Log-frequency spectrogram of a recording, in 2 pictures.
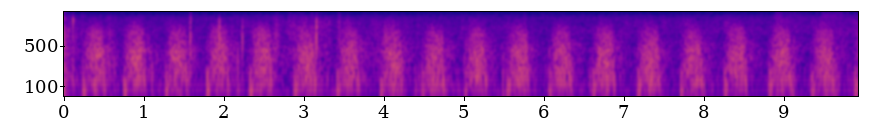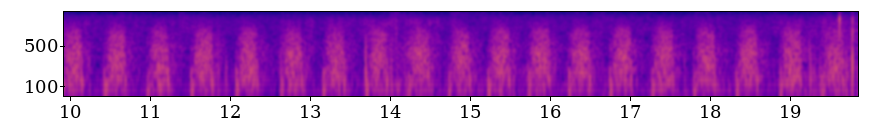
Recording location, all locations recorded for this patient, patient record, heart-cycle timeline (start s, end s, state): pulmonary valve (PV)
aortic valve (AV)+pulmonary valve (PV)+tricuspid valve (TV)+mitral valve (MV)
#Age: Child
#Sex: Female
#Height: 84.0 cm
#Weight: 10.9 kg
#Pregnancy status: False
#Murmur: Present
#Murmur locations: aortic valve (AV)+mitral valve (MV)+pulmonary valve (PV)+tricuspid valve (TV)
#Most audible location: aortic valve (AV)
#Systolic murmur timing: Holosystolic
#Systolic murmur shape: Diamond
#Systolic murmur grading: III/VI or higher
#Systolic murmur pitch: High
#Systolic murmur quality: Harsh
#Diastolic murmur timing: nan
#Diastolic murmur shape: nan
#Diastolic murmur grading: nan
#Diastolic murmur pitch: nan
#Diastolic murmur quality: nan
#Outcome: Abnormal
#Campaign: 2015 screening campaign
0.00	0.18	unannotated
0.18	0.30	S1
0.30	0.43	systole
0.43	0.54	S2
0.54	0.70	diastole
0.70	0.79	S1
0.79	0.94	systole
0.94	1.04	S2
1.04	1.22	diastole
1.22	1.34	S1
1.34	1.48	systole
1.48	1.59	S2
1.59	1.76	diastole
1.76	1.86	S1
1.86	1.98	systole
1.98	2.08	S2
2.08	2.30	diastole
2.30	2.38	S1
2.38	2.53	systole
2.53	2.62	S2
2.62	2.86	diastole
2.86	2.97	S1
2.97	3.08	systole
3.08	3.20	S2
3.20	3.39	diastole
3.39	3.47	S1
3.47	3.64	systole
3.64	3.78	S2
3.78	3.93	diastole
3.93	4.02	S1
4.02	4.18	systole
4.18	4.28	S2
4.28	4.44	diastole
4.44	4.56	S1
4.56	4.70	systole
4.70	4.80	S2
4.80	4.99	diastole
4.99	5.08	S1
5.08	5.24	systole
5.24	5.34	S2
5.34	5.52	diastole
5.52	5.61	S1
5.61	5.72	systole
5.72	5.86	S2
5.86	6.04	diastole
6.04	6.13	S1
6.13	6.28	systole
6.28	6.42	S2
6.42	6.57	diastole
6.57	6.68	S1
6.68	6.84	systole
6.84	6.94	S2
6.94	7.14	diastole
7.14	7.21	S1
7.21	7.39	systole
7.39	7.47	S2
7.47	7.66	diastole
7.66	7.78	S1
7.78	7.93	systole
7.93	8.02	S2
8.02	8.24	diastole
8.24	8.34	S1
8.34	8.48	systole
8.48	8.56	S2
8.56	8.80	diastole
8.80	8.90	S1
8.90	9.01	systole
9.01	9.11	S2
9.11	9.30	diastole
9.30	9.42	S1
9.42	9.58	systole
9.58	9.67	S2
9.67	9.86	diastole
9.86	9.95	S1
9.95	10.10	systole
10.10	10.18	S2
10.18	10.42	diastole
10.42	10.50	S1
10.50	10.65	systole
10.65	10.72	S2
10.72	10.92	diastole
10.92	11.02	S1
11.02	11.18	systole
11.18	11.28	S2
11.28	11.47	diastole
11.47	11.57	S1
11.57	11.74	systole
11.74	11.81	S2
11.81	12.06	diastole
12.06	12.16	S1
12.16	12.30	systole
12.30	12.40	S2
12.40	12.60	diastole
12.60	12.70	S1
12.70	12.85	systole
12.85	12.93	S2
12.93	13.12	diastole
13.12	13.21	S1
13.21	13.38	systole
13.38	13.47	S2
13.47	13.66	diastole
13.66	13.76	S1
13.76	13.92	systole
13.92	14.02	S2
14.02	14.20	diastole
14.20	14.29	S1
14.29	14.45	systole
14.45	14.53	S2
14.53	14.70	diastole
14.70	19.86	unannotated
